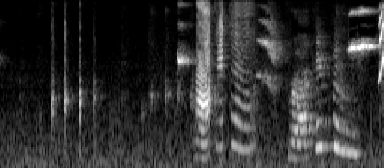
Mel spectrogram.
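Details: Indoor female Senegal parrot repeating her own name: a few soft clicks, then a rapid run of harmonic, voice-like syllables that climb and fall, ending on a high whistled note.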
